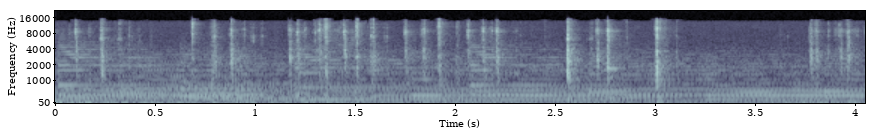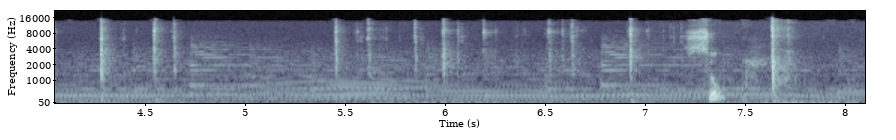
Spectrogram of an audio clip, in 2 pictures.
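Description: Computer keyboard typing: irregular keystroke clicks, several a second, while code is entered. Soft background music with sustained tones plays underneath.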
